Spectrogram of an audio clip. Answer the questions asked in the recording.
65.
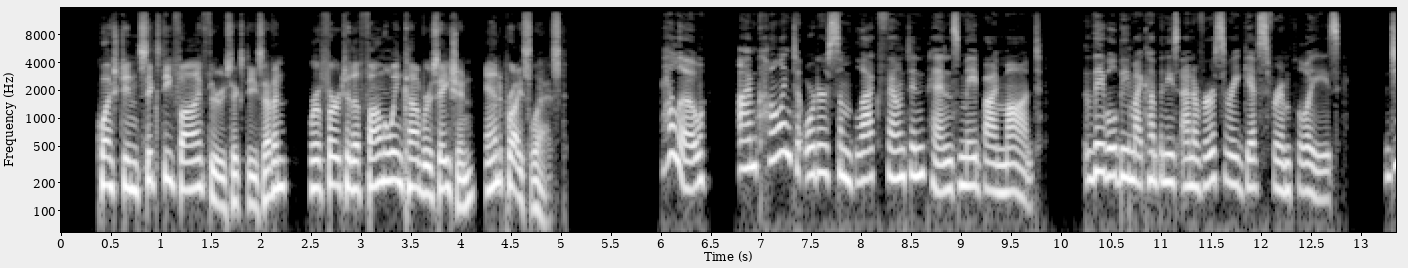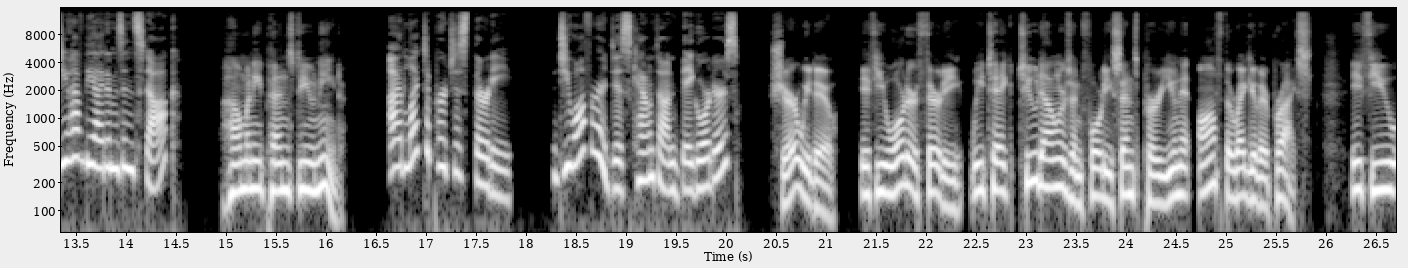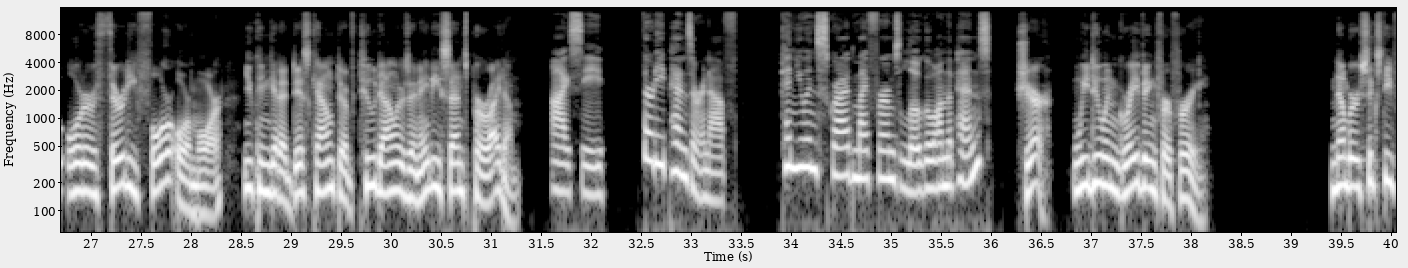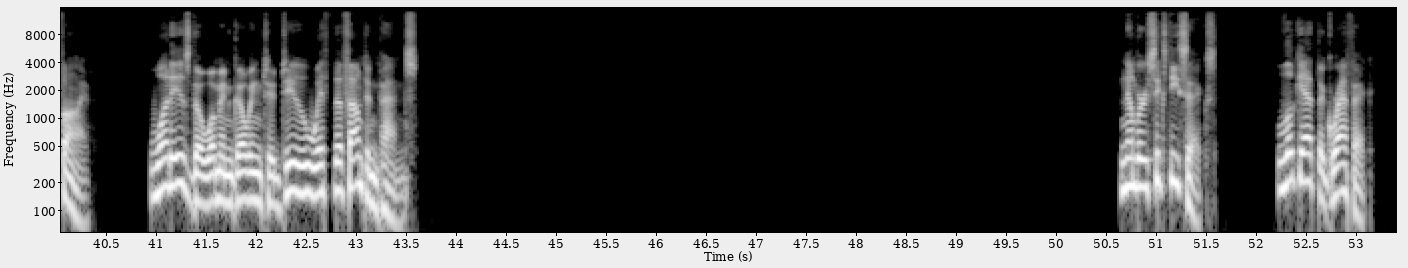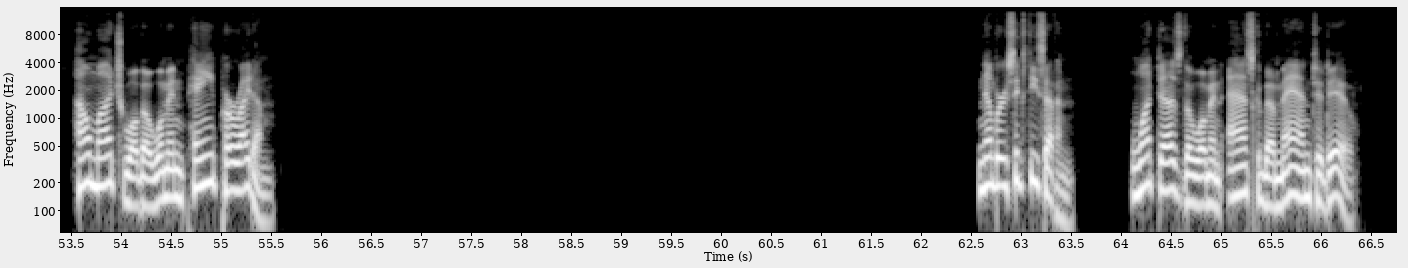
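Give them to employees as anniversary gifts
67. Engrave her firm's logo on the pens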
